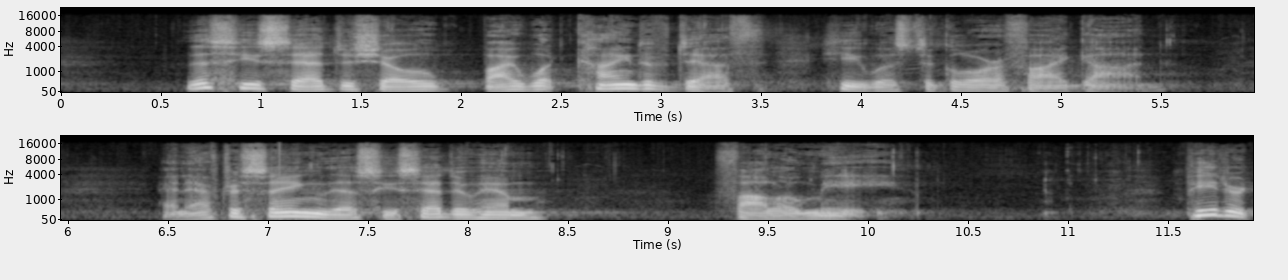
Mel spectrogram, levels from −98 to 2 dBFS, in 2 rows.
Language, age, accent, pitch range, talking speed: English, 60-79, American, 100-130 Hz, 130 wpm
